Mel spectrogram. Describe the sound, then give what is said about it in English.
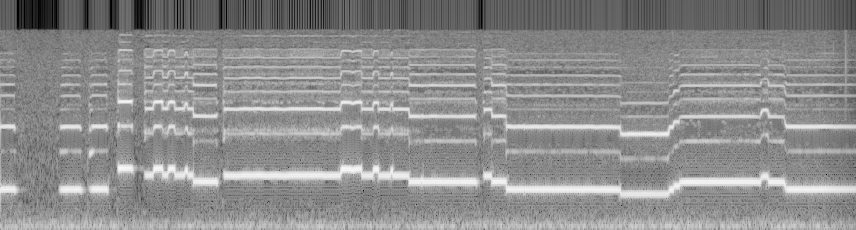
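A solo flute or recorder plays a slow, simple melody of sustained notes that step up and down in pitch, clear, with a few quick notes early on and no talking. “And there's a little flute or recorder music.”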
